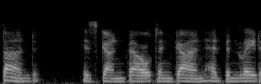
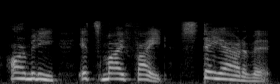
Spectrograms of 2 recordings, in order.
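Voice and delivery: high, loud urgent yell; 8 semitones higher, 4 dB louder than usual. A narrator's reading. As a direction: yell a warning on the run. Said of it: "and yelling".

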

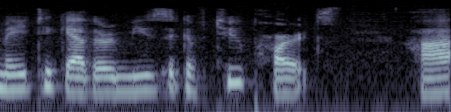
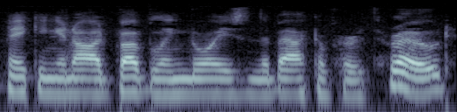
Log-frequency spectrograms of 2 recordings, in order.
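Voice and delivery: ordinary delivery, nothing marked

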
